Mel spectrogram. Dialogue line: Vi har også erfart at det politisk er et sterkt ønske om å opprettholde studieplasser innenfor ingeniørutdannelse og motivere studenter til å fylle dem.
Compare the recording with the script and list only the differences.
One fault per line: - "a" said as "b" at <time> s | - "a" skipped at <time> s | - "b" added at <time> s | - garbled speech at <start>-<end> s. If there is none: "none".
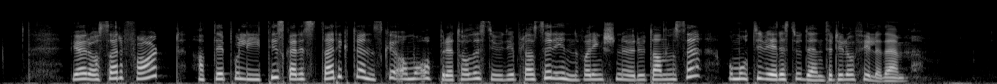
none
